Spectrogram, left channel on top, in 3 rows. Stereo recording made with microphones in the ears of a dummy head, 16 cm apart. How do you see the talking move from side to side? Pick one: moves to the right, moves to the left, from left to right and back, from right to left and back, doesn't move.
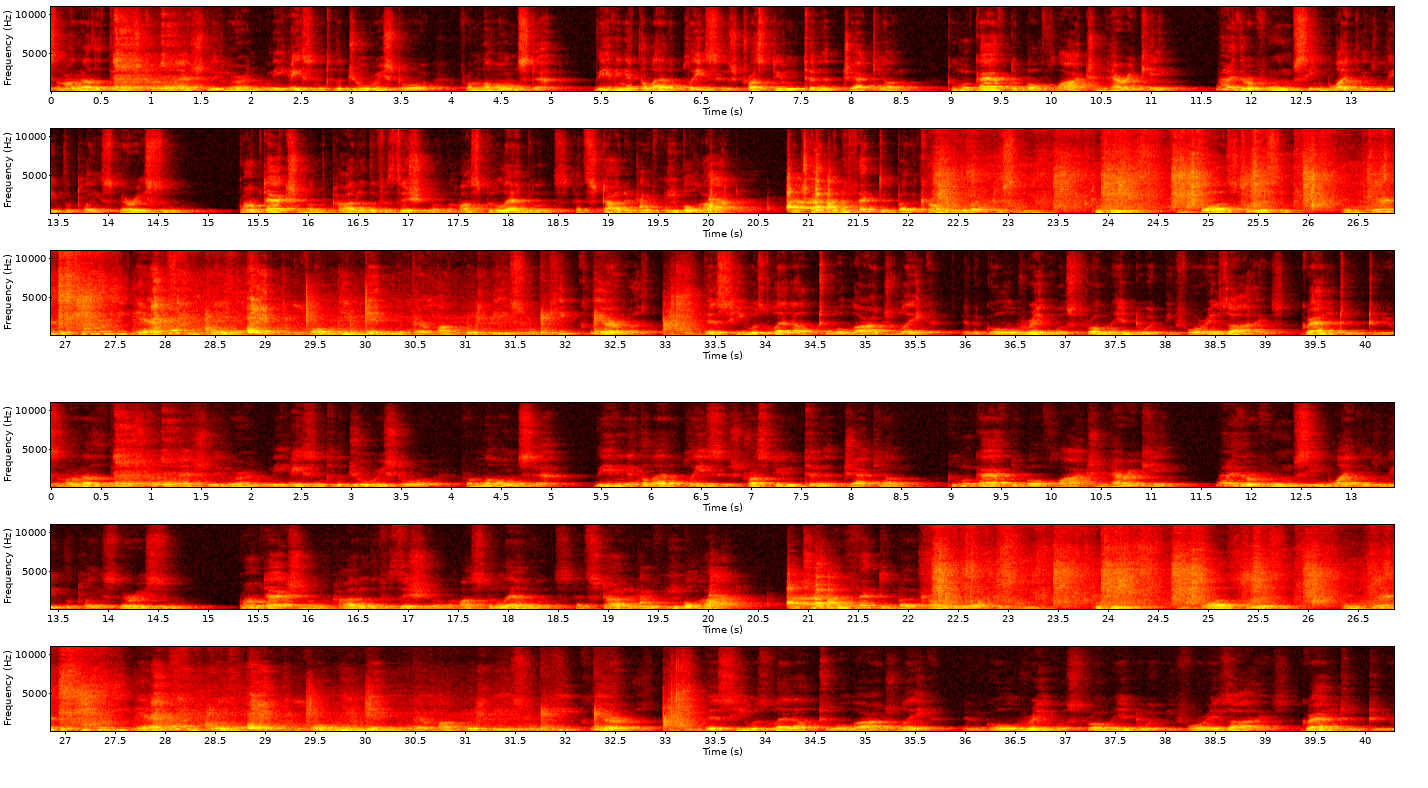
doesn't move.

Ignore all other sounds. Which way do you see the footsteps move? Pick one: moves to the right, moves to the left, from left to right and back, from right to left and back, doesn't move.
from right to left and back.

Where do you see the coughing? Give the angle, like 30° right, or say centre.
40° left.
